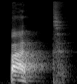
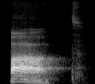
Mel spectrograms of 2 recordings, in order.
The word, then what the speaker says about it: patte: En France, on prononce toujours le mot patte comme ça, avec la langue plus vers l'avant. Patte. Mais au Québec, ils ont un autre son et ils disent pâte. Comme ça, avec la langue plus en arrière.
